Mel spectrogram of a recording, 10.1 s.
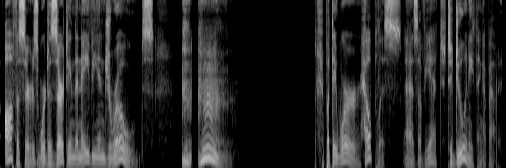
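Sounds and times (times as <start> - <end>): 
speech: 0.1 - 4.6, 6.3 - 10.1
throat clearing: 3.6 - 4.8.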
